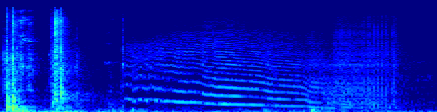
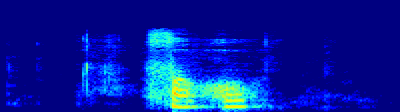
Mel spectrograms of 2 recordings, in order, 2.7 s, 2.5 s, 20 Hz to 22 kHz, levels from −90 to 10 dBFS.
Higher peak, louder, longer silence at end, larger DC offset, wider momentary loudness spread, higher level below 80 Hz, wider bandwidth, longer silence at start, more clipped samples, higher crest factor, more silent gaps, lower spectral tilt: second, -20 dBFS vs -6 dBFS; second, -49 LUFS vs -28 LUFS; second, 0 s vs 0.9 s; neither; second, 17 LU vs 23 LU; first, -60 dBFS vs -72 dBFS; first, 16 kHz vs 8 kHz; second, 0 s vs 0.9 s; neither; about the same, 30 dB vs 26 dB; neither; second, -3 dB/octave vs -5 dB/octave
